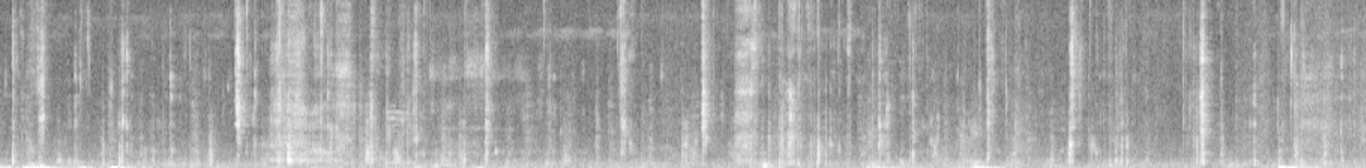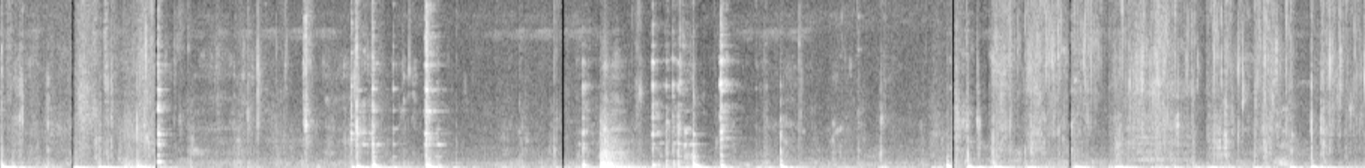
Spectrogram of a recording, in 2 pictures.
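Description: A young woman chews food wetly and loudly close to a microphone.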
